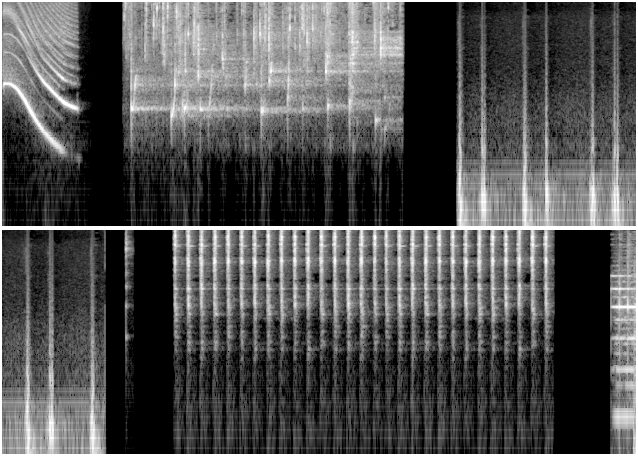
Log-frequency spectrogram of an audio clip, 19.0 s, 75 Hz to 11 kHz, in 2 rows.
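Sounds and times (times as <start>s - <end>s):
heartbeat lub-dub beats: 6.8s - 11.1s
rapid clicks and tinkling tones: 12.1s - 17.8s.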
